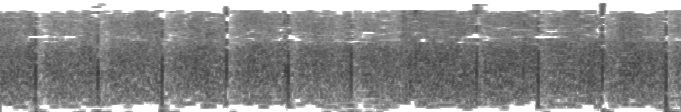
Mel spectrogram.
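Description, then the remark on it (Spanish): Steady audience applause for Negro Caloi and his family, a dense wash of many hands clapping with occasional sharper individual claps standing out, sustained throughout. “Vamos a aplaudir a Negro Caloi,”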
